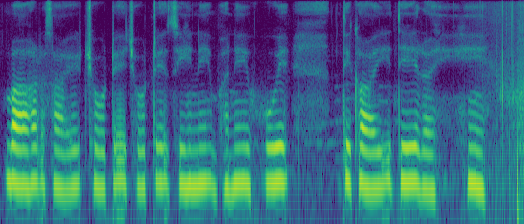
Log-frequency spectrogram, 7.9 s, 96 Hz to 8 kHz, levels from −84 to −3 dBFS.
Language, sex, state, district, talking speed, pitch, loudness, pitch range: Hindi, female, Madhya Pradesh, Bhopal, 85 wpm, 210 Hz, -21 LUFS, 200-220 Hz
